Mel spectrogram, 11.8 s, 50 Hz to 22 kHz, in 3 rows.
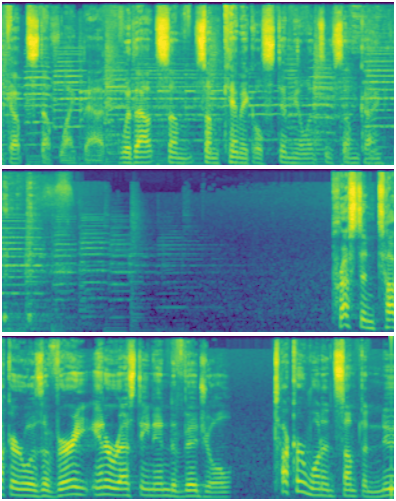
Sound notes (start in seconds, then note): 3.7 laughs; 6.1 upbeat music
